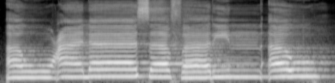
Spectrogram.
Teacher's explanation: Karena ada tanwin kasroh menghadapi huruf halqi atau huruf tenggorokan, yaitu hamzah. Maka tanwin dibunyikan dengan jelas. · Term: idzhar halqi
